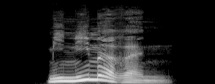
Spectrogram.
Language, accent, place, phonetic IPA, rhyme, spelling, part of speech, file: German, Germany, Berlin, [miˈniːməʁən], -iːməʁən, minimeren, adjective, De-minimeren.ogg
- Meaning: inflection of minim: 1. strong genitive masculine/neuter singular comparative degree 2. weak/mixed genitive/dative all-gender singular comparative degree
